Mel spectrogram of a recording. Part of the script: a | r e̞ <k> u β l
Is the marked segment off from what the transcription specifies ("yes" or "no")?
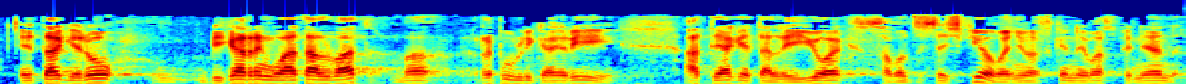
yes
